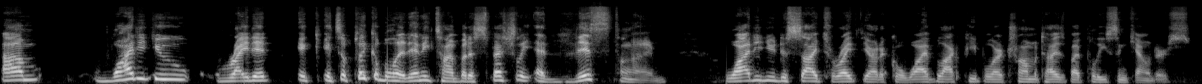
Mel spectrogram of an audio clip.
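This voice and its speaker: A man's voice: fairly high pitch, lively intonation, moderate pace, a bit bright, no echo. A man hosting an interview show, friendly and playful, often stumbling over his questions. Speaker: show host.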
